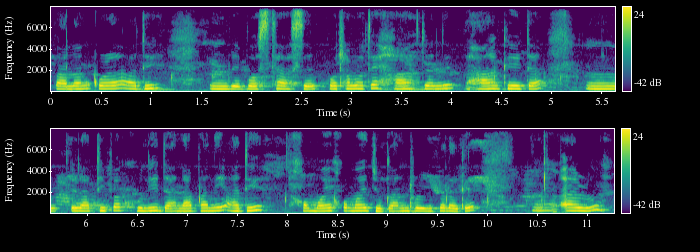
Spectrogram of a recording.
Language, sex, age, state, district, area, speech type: Assamese, female, 18-30, Assam, Biswanath, rural, spontaneous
